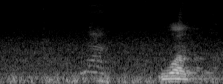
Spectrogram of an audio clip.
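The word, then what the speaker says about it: walk: ওয়াক।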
